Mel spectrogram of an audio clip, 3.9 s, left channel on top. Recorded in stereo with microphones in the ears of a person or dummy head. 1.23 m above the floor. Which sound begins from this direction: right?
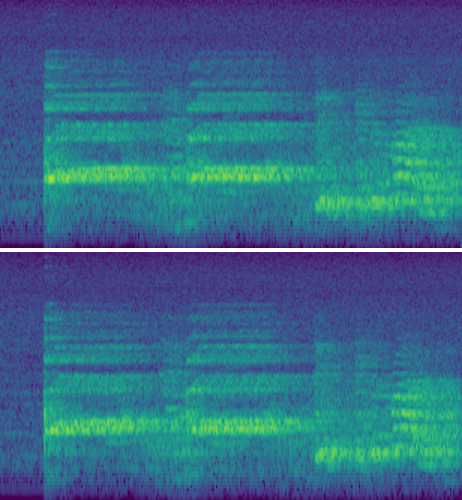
A fire alarm, at 0.4 s.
